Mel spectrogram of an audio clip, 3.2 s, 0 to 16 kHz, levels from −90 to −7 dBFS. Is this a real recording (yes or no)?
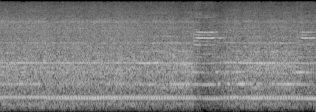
yes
